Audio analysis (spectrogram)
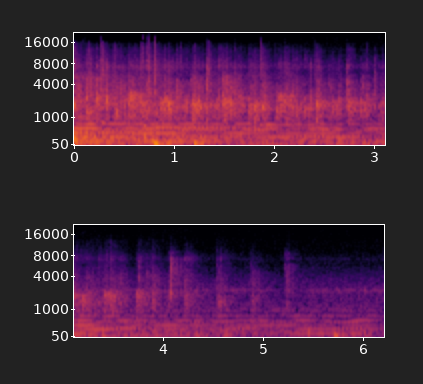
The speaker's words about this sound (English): The applause says it all, doesn't it?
